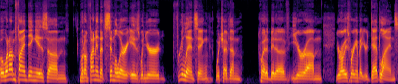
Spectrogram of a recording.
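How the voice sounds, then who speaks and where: A man with an American accent talks at a fairly quick pace in a medium pitch, with lively intonation. His tone is bright and sharp, on a very clean recording with a silent background. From US Northeast, Brooklyn and upstate New York. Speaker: comics journalist. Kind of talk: casual chat.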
